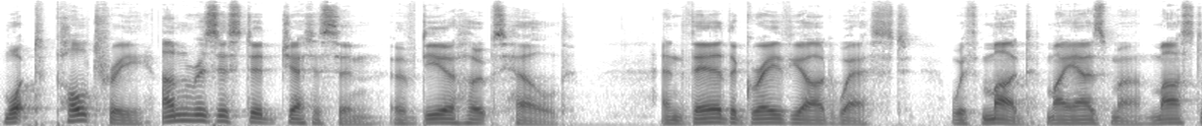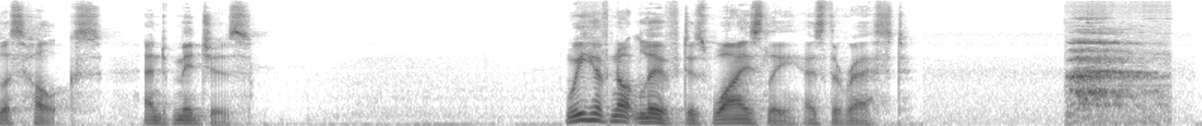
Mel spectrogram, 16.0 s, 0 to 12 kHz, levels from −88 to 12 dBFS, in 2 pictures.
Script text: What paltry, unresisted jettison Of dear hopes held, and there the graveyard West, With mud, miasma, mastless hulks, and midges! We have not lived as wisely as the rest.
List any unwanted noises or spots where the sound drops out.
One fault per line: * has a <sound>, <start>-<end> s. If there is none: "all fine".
* has a sigh, 15.1-15.8 s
